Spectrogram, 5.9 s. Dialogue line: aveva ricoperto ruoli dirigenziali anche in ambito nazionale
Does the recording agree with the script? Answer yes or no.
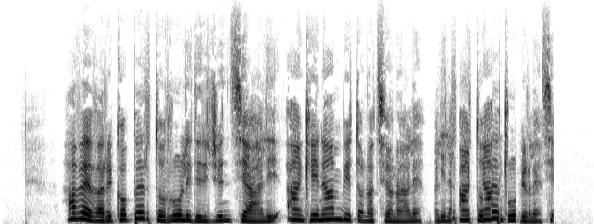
no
